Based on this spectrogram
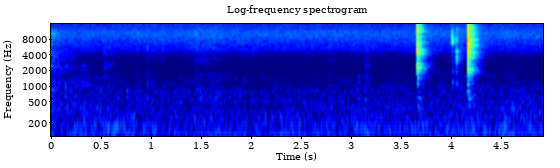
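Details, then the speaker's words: Faulty roller shutter garage door control unit under repair, on mains voltage and triggered by remote: two crisp relay clicks half a second apart over room hum, LED showing door open; relays switching normally. "i can hear relays clicking and this led indicates that the door is open"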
